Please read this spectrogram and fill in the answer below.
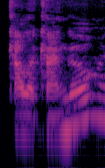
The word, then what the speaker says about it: Kalukango: Uh, yeah, uh, uh, Joaquina Kalukango, I think it's how mm-hmm. her last name is pronounced.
